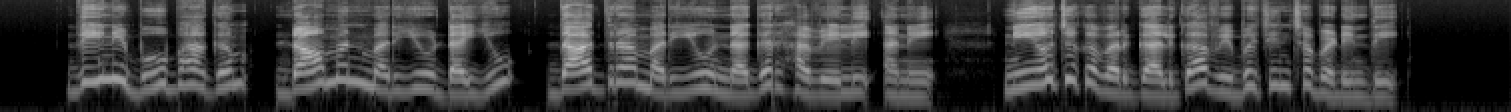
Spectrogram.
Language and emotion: Telugu, neutral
